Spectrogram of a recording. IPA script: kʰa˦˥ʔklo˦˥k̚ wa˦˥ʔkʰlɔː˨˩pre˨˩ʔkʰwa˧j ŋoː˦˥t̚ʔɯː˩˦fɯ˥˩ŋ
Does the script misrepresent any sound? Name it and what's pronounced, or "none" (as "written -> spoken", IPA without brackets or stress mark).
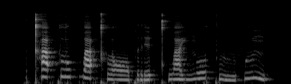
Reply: none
